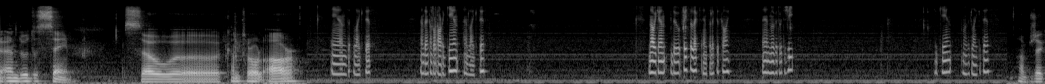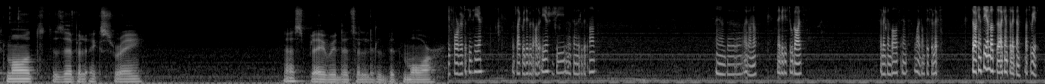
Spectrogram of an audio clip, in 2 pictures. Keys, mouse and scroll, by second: 2.1 ctrl+r, 10.0 Tab, 10.5 click, 11.1 middle click, 13.2 Tab.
